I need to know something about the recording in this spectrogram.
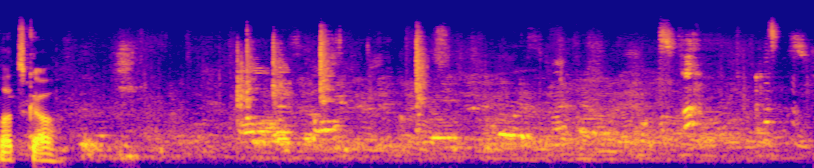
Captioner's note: attendees speaking faintly and laughing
